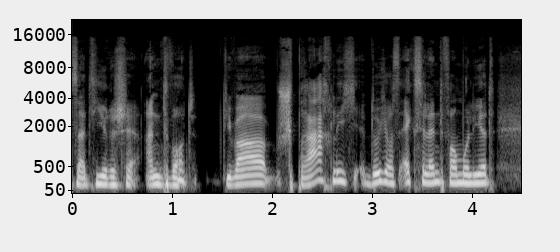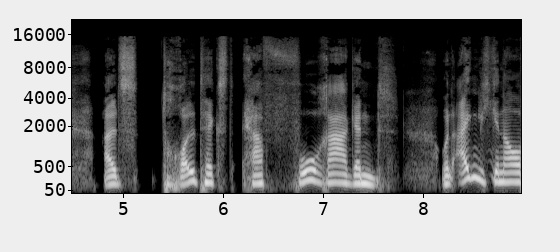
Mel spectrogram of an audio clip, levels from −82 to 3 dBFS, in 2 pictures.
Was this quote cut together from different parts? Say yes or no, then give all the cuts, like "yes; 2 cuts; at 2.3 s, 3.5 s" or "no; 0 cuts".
no; 0 cuts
